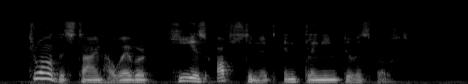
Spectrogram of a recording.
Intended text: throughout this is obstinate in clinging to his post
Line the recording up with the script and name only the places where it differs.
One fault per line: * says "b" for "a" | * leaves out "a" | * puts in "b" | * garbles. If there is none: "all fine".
* puts in "time however he"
